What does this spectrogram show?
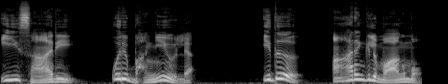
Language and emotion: Malayalam, disgusted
